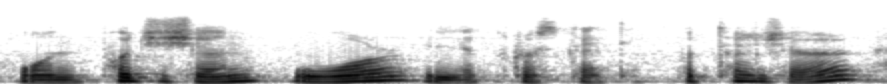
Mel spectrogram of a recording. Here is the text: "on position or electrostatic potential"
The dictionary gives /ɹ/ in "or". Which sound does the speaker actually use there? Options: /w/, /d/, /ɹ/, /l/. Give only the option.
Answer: /ɹ/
